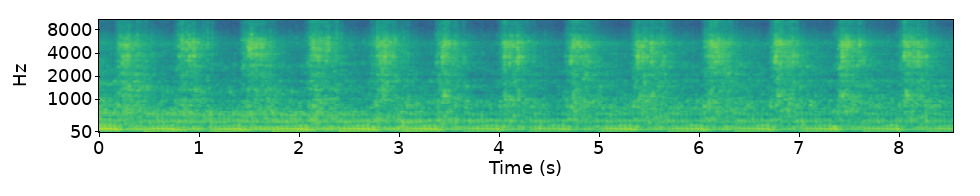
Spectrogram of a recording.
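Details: Ridgid generator, Honda GX390, running after repairs and months idle, not fully fixed: speed swells and dips about every 0.6 seconds, never settling. Engine hunting, cause unconfirmed.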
